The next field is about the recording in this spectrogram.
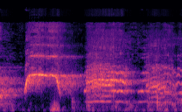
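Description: person screaming

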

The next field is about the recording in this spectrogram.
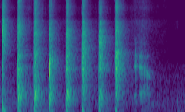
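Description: applause sound effect

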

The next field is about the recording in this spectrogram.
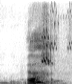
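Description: cricket chirping

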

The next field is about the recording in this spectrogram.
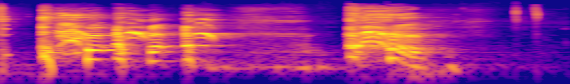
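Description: coughing

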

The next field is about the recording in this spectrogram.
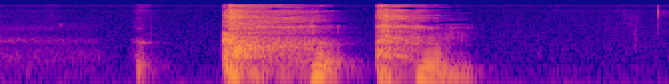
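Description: coughing and throat clearing

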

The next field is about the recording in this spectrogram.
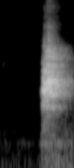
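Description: guard dog barking

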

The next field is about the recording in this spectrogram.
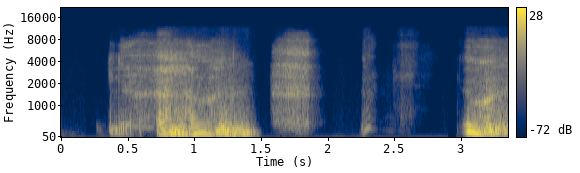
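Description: sneeze

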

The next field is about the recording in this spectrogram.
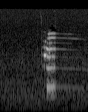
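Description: cat meowing

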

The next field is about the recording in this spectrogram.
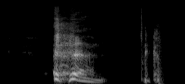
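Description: coughing and throat clearing

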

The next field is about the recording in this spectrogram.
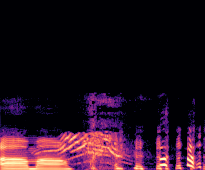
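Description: angry cat yowling

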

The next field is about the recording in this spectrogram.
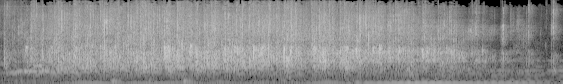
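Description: audience applause

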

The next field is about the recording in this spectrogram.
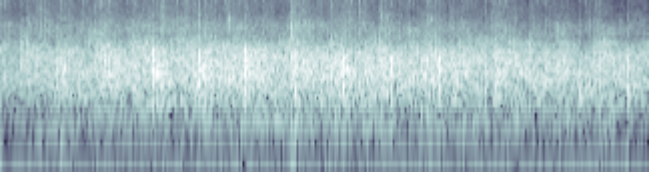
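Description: applause sound effect

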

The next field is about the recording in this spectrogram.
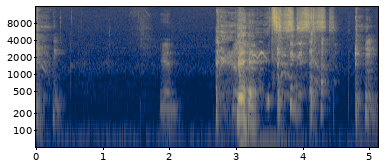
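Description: coughing fit

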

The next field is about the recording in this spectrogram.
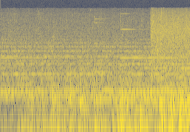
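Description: thunder and rain

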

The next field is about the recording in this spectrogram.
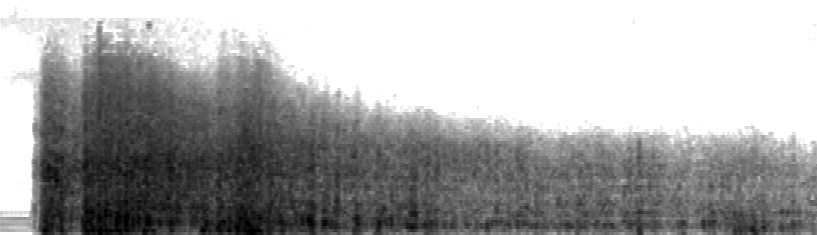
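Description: thunder crash sound effect

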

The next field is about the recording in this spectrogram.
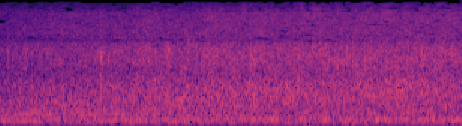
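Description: church audience applauding

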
